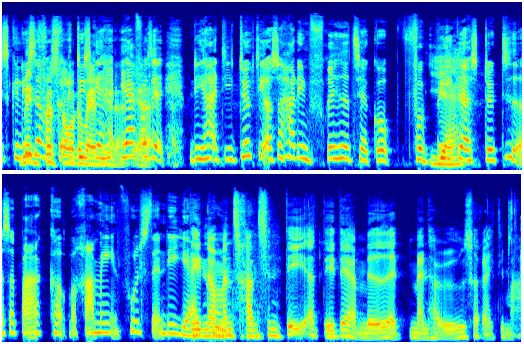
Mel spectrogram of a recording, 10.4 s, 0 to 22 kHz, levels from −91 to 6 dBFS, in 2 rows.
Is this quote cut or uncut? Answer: uncut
